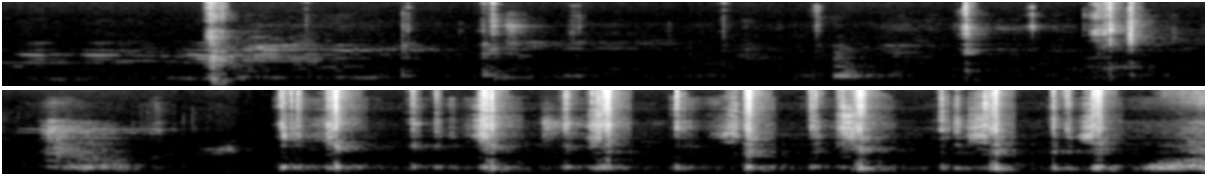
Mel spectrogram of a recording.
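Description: Small magnetic balls clicking against each other as a sheet of them is rolled up into a tube: a few scattered sharp clicks, then a quick run of many clicks from about five seconds in as the balls snap together.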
